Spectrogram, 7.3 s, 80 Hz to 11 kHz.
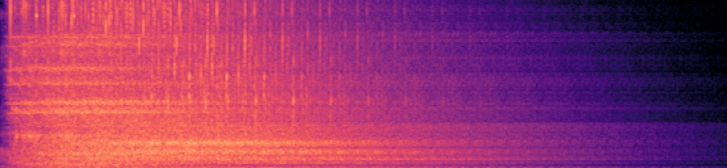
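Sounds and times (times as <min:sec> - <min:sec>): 
distant abstract short monster scream: 0:00.0 - 0:03.6.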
